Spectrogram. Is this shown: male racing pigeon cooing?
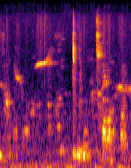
yes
